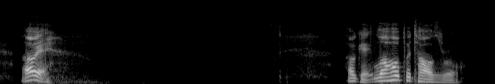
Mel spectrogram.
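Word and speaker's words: L'Hôpital: Okay, L'Hopital's rule. And yes, I know that it's spelt like hospitals. Okay, whatever. It's L'Hopital. Okay, L'Hopital's rule, 6.8.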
